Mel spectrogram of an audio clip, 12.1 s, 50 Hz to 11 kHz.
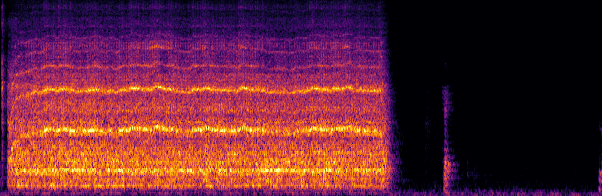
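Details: Breville Barista Express BES870 built-in grinder dosing about 9 grams with the grind amount dial near one o'clock: a steady, even motor whir for about eight seconds with no catching or rattle. Normal grinder operation.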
